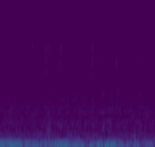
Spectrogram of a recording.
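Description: Faint typing on a computer keyboard: a quick run of light key clicks as a search query is typed.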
